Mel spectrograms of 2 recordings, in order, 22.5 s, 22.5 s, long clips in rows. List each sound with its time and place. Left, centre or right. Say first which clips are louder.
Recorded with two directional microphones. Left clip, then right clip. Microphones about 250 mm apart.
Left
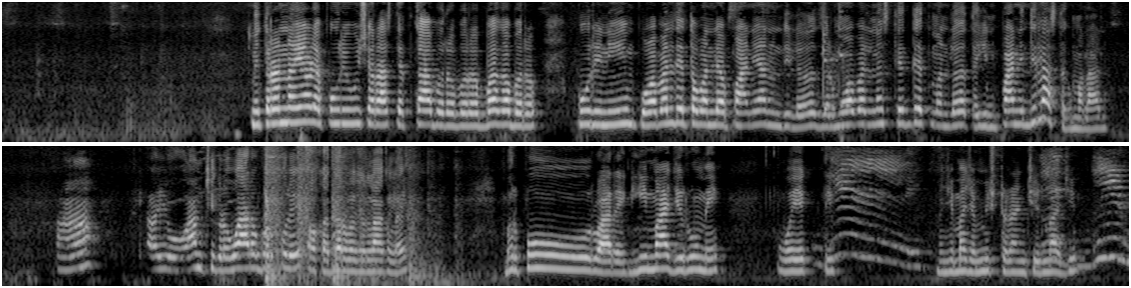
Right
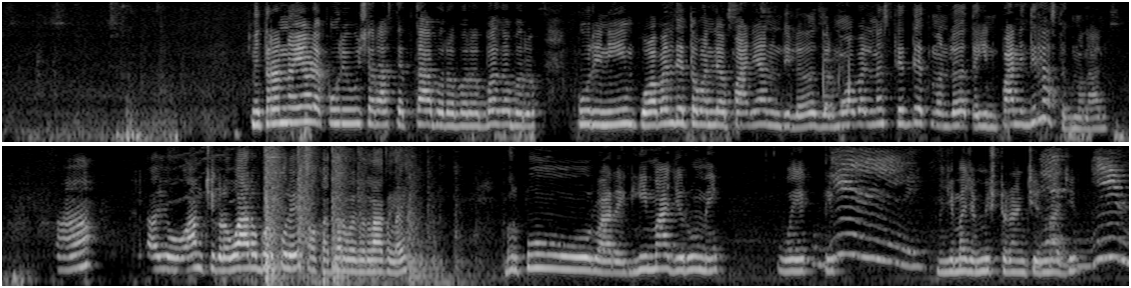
2.5 s speech: left 6 dB; centre
3.4 s speech: left 9 dB; left
5.1 s speech: left 6 dB; centre
11.8 s speech: left 1 dB; centre
20.6 s speech: right 2 dB; centre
